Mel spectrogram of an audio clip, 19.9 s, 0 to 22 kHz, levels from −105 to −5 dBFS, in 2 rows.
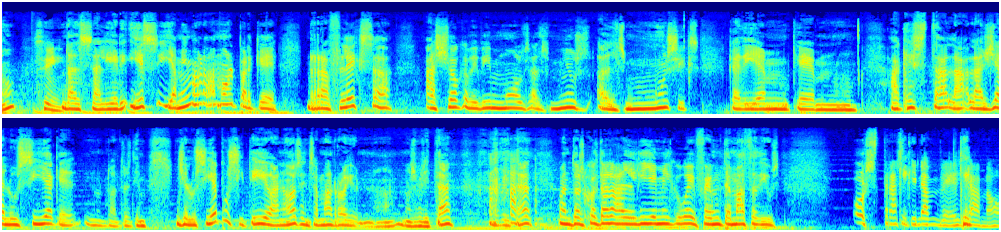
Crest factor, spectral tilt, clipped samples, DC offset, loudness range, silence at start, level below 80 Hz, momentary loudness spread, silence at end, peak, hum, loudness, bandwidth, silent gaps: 12 dB; -5.5 dB/octave; under 0.1%; under 0.1%; 2 LU; 0 s; -48 dBFS; 9 LU; 0 s; -16 dBFS; none; -28 LUFS; 14.5 kHz; none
